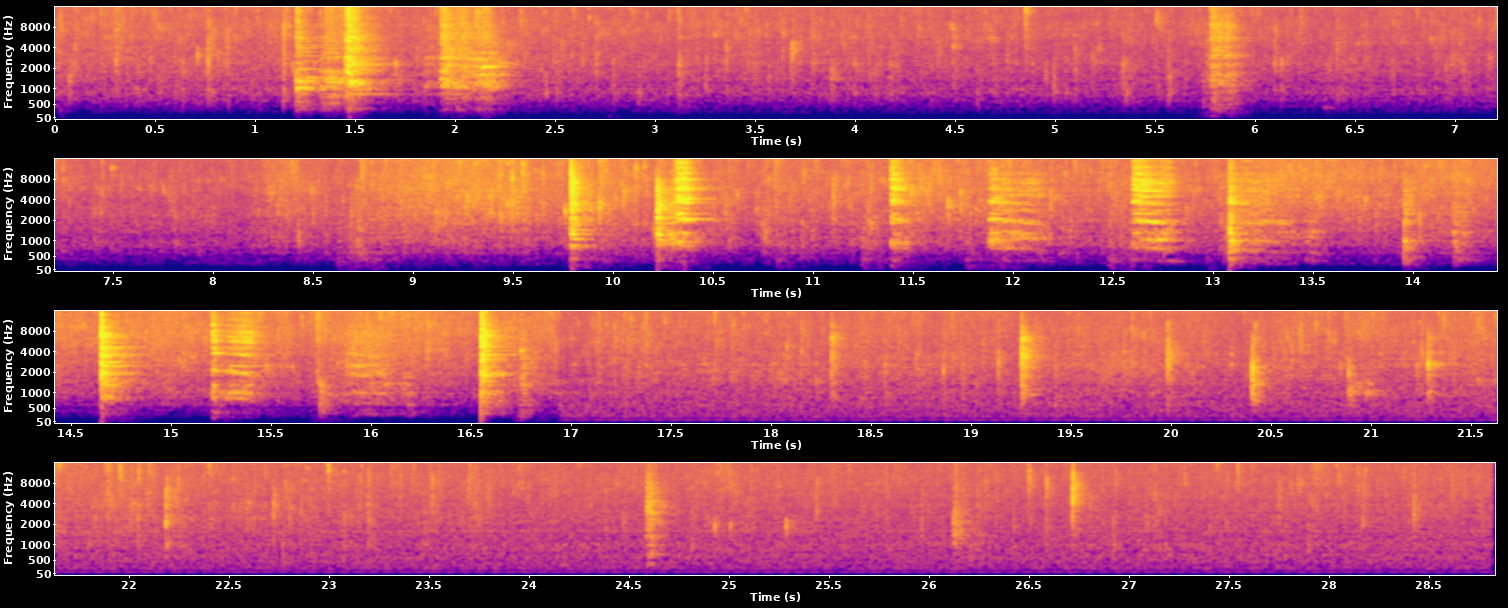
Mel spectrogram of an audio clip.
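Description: Small whole brinjals frying in sesame oil with onions and curry leaves in a nonstick wok: a steady sizzle. A metal spoon stirs and scrapes against the pan about a second in, then repeatedly from about nine to seventeen seconds in.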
